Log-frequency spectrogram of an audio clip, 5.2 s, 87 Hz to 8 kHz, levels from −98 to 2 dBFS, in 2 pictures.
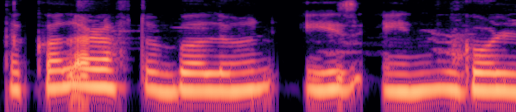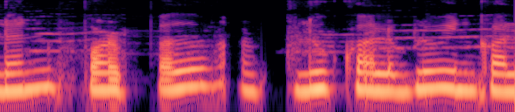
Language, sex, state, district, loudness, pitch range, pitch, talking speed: English, female, Sikkim, Gangtok, -17 LUFS, 205-225 Hz, 215 Hz, 165 wpm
